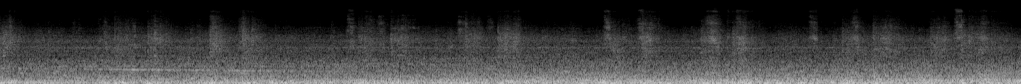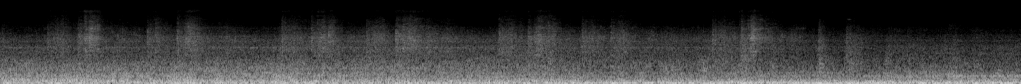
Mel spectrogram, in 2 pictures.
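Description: A freight train passes with a steady low rumble as its wagon wheels click repeatedly over the rail joints. A faint falling whine is heard about a second in.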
